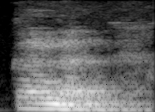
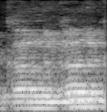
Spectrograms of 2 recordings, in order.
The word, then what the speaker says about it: कंगन: प्रतिनिधित्व करने आया है अनुस्वार का उच्चारण अंग वाला देंगे तब जाकर हम सही बोल पाएंगे कंगन अब अनुस्वार को अनुमान से हम न बना दे तो कनन कहेंगे गलत हो जाएगा अनुमान से म बना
